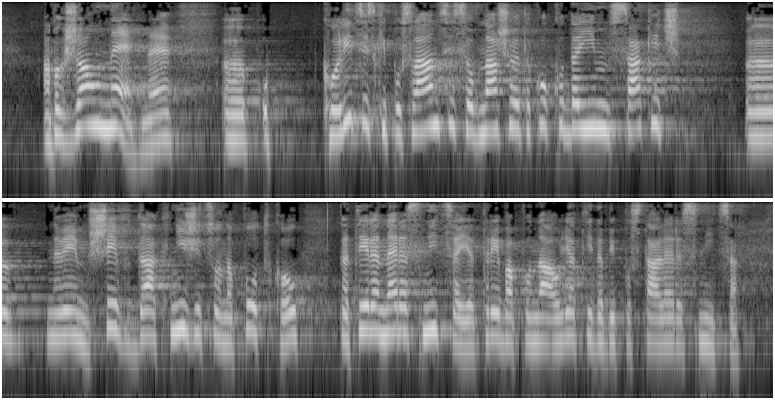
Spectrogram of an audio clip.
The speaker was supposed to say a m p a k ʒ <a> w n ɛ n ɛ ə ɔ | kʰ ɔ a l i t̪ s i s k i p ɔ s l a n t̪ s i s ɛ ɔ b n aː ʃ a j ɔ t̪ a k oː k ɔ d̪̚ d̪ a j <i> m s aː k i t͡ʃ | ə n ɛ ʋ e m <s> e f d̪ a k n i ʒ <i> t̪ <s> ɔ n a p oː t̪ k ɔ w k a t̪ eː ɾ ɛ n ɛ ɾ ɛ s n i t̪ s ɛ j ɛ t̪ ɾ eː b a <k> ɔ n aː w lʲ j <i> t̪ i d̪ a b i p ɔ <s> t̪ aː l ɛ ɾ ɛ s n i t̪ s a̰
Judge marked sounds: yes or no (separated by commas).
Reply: yes, yes, no, yes, yes, no, no, yes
